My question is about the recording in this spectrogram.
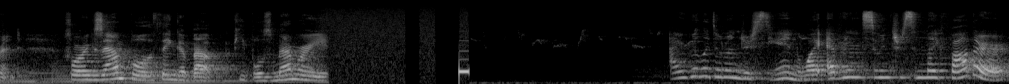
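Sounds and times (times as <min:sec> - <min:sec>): faint bird chirps: 0:04.6 - 0:06.9.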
